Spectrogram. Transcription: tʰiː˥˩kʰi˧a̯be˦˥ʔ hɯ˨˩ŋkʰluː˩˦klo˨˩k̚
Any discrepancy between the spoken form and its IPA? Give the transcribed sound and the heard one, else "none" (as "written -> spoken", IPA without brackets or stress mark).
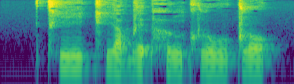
none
